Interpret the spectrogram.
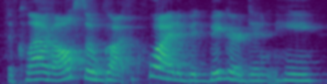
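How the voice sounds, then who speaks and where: A woman's voice: fairly high pitch, measured pace, pushed and bright. A woman in her thirties talking to young children as a bedtime story host, in simple words with questions to the listener. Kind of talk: storytime talk to young children, read-aloud. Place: indoors, small bedroom. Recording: roomy, echoey home recording.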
